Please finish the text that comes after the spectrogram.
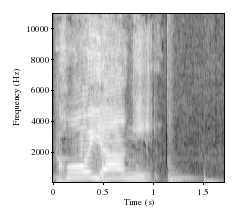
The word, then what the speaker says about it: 고양이: Word Number 43: GOYANG-I GOYANG-I is the korean term for CAT. the word GOYANG-I could be divided into three syllables GO, YANG, I.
